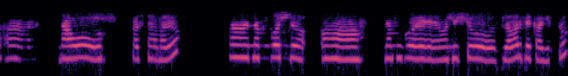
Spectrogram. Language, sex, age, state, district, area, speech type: Kannada, female, 18-30, Karnataka, Gadag, rural, conversation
